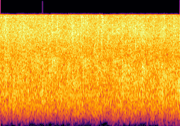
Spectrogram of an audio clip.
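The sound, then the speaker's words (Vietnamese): Audience applause, dense and steady, keeps an even loudness with no voices or pauses across three seconds. “Vỗ tay to nữa lên thưa các bạn.”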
